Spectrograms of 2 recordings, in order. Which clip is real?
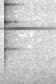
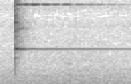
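The second.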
